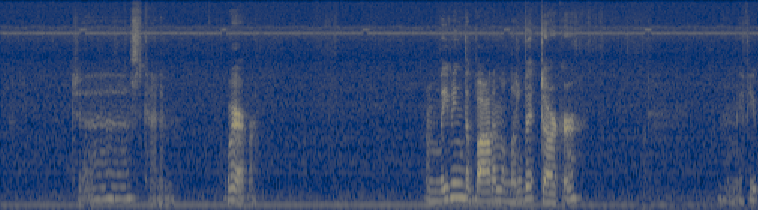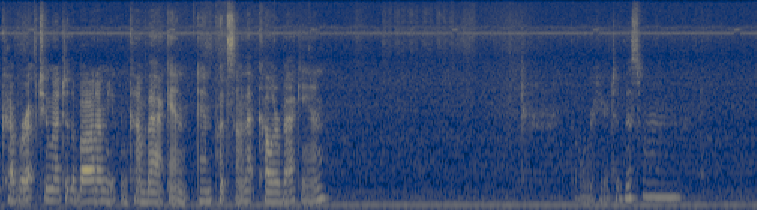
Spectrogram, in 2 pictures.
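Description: A woman talks calmly into a close microphone.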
